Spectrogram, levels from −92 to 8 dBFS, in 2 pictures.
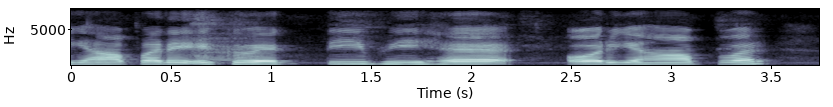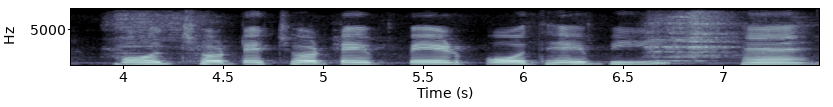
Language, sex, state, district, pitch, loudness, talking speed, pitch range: Hindi, female, Jharkhand, Deoghar, 220 Hz, -17 LUFS, 130 wpm, 215-235 Hz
